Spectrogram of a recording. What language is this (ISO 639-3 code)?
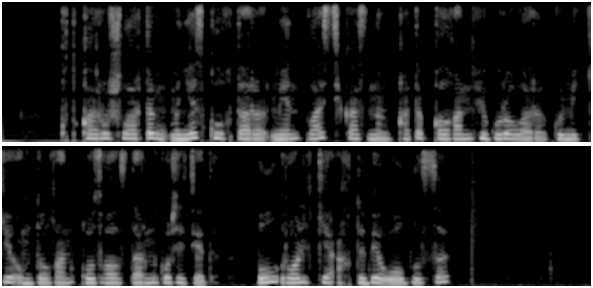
kaz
